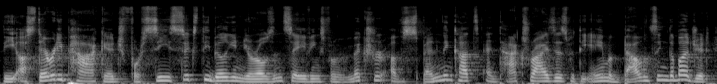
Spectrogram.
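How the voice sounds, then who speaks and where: A man's voice: fairly high pitch, animated, a little fast, few pauses. A man giving emphatic, scornful commentary on finance charts in a screen-share voice-over. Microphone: voice-over on screen recording.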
